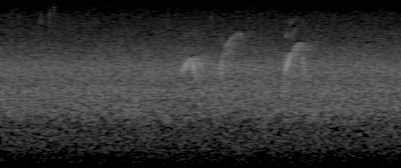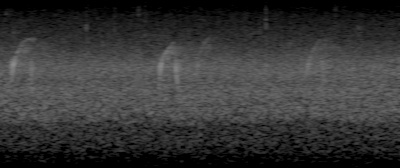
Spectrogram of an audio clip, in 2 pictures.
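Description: Faint, short, high bird calls, single or paired notes about once a second, starting a little after a second in, over a steady hiss.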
